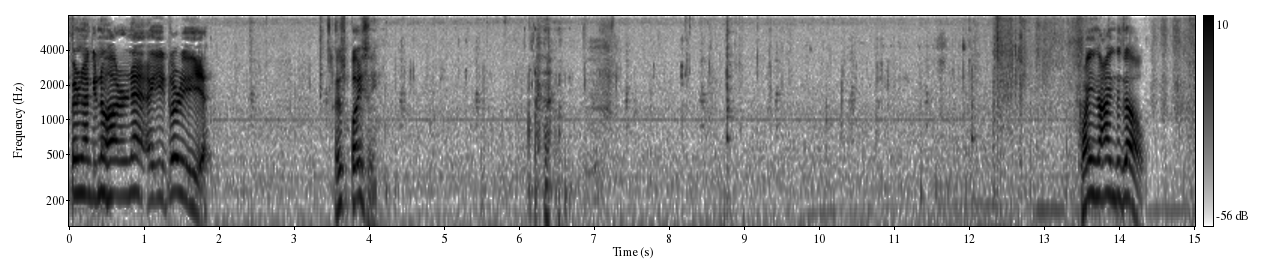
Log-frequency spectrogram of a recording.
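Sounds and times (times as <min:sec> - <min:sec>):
man chewing: 0:02.2 - 0:13.4.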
